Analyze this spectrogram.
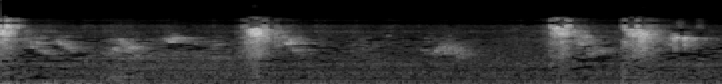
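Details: Pet Australian parrots bathing indoors in a shallow dish of water kept a little below lukewarm, giving sparse high chirps and short squeaky notes in scattered bursts, with quiet gaps between them.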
